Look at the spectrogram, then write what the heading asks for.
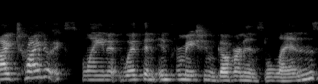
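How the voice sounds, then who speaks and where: An unremarkable speaking voice, a woman with an American accent, fairly high pitch, lively intonation and a moderate pace. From New York. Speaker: company co-founder and CEO. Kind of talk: webinar presentation.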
